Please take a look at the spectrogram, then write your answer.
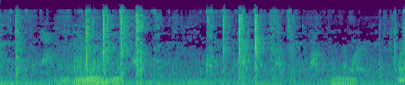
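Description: Dry, papery clicks and riffling bursts of large tarot cards being shuffled come in short clusters, with a low murmur of voices underneath and quiet pauses between.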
